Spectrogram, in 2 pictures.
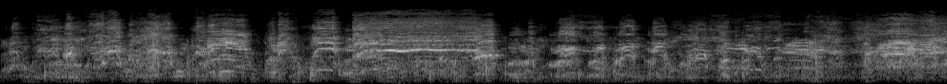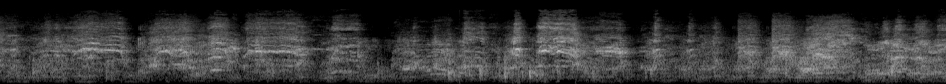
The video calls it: sounds of a domestic pig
